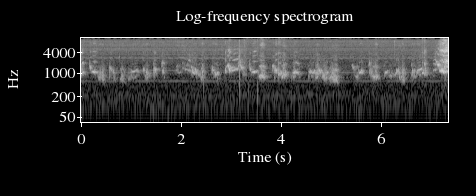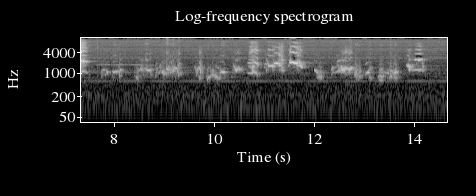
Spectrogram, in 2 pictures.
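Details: Australian magpie in Canberra warbling a long, rambling song of rich, fluty and gurgling notes that jump between low and high pitches, with a faint steady hum behind.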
